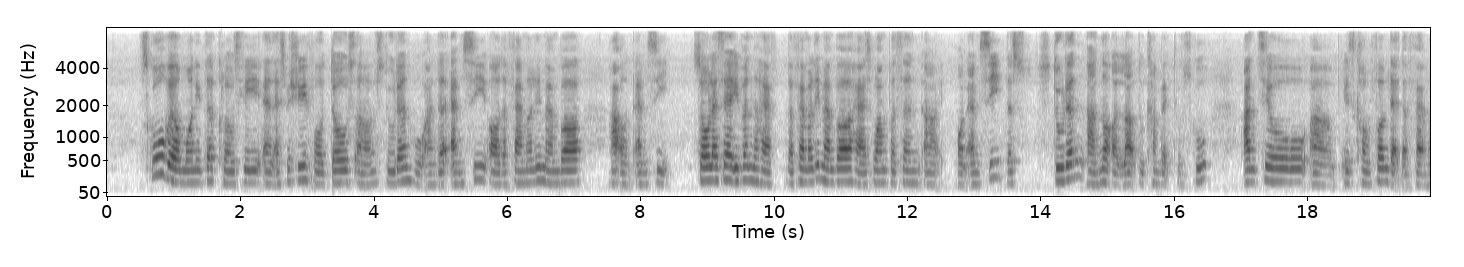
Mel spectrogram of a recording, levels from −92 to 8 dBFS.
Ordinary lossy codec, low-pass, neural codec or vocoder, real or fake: AAC, 32 kbps; 7.2 kHz; vocoder, 22.05 kHz, 80 mel bands, Vocos; fake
